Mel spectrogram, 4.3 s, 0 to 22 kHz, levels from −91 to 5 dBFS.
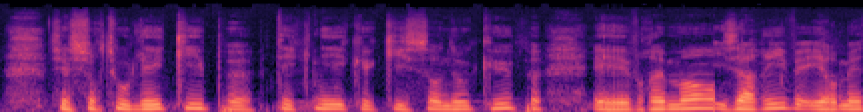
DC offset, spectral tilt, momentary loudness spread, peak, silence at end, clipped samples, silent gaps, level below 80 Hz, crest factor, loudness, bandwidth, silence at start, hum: under 0.1%; -6.5 dB/octave; 7 LU; -4 dBFS; 0 s; under 0.1%; none; -48 dBFS; 16 dB; -22 LUFS; 15.5 kHz; 0.05 s; none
